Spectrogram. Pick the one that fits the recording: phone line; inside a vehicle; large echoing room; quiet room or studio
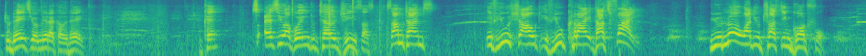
large echoing room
